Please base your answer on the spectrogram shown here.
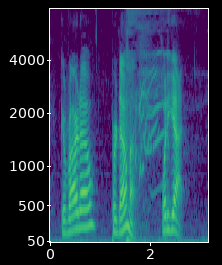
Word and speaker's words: Gerardo: Geraldo. That's not right. Gerardo Perdomo.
